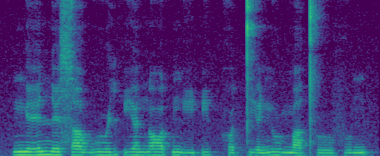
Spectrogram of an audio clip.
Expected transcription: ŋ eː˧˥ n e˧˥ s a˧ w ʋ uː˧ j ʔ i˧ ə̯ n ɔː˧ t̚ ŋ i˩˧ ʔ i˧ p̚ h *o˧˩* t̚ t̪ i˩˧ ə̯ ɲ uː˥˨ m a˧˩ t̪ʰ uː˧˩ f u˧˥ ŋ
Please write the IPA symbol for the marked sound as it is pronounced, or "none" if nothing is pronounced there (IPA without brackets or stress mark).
o˧˩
